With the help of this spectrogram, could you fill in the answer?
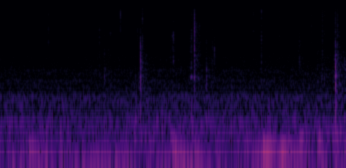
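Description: A solid green bar of soap is carved with a metal carving tool held in the fingers, scraping and shaving off pieces. Soft, quiet scrapes and crisp little crunches come one after another over a low, steady rumble, with several sharper bright shaves standing out.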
